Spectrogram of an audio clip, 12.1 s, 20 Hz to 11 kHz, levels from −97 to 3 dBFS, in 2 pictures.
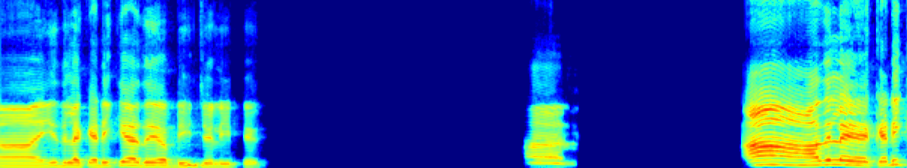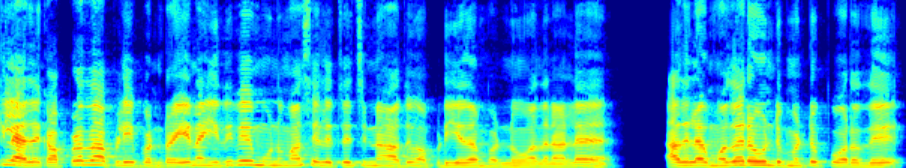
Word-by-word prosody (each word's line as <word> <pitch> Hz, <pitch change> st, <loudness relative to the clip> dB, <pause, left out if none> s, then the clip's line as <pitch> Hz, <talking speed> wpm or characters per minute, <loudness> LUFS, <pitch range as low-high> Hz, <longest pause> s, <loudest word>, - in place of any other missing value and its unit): அ, -, -, -2 dB, 0.4 s
இதில 205 Hz, -1 st, 0 dB
கெடைக்காது, 215 Hz, +1 st, +1 dB
அப்பிடின்னு 195 Hz, +1 st, -7 dB
சொல்லிட்டு. 175 Hz, -1 st, -9 dB, 1.8 s
ஆ. 195 Hz, -2 st, -7 dB, 1.2 s
ஆ, -, -, +10 dB, 0.4 s
அதில 290 Hz, +2 st, +4 dB, 0.2 s
கெடைக்கல. 275 Hz, +3 st, +1 dB
அதுக்கப்புறம் 225 Hz, +4 st, -2 dB
தான் 270 Hz, -, +3 dB
அப்ளை 235 Hz, -3 st, -3 dB
பண்றோம். 215 Hz, 0 st, -2 dB
ஏன்னா, 240 Hz, +1 st, +1 dB
இதுவே 250 Hz, +4 st, -2 dB
3 235 Hz, -1 st, -8 dB
மாசம் 235 Hz, +1 st, -4 dB
இழுத்துச்சுன்னா, 220 Hz, 0 st, -6 dB
அதுவும் 215 Hz, +1 st, -7 dB
அப்பிடியேதான் 200 Hz, 0 st, -4 dB
பண்ணும். 185 Hz, -1 st, -8 dB
அதனால, 180 Hz, +2 st, -5 dB, 0.7 s
அதில 225 Hz, +1 st, +2 dB
மொத 230 Hz, +3 st, +1 dB
ரவுண்டு 250 Hz, -1 st, +1 dB
மட்டும் 235 Hz, +1 st, -6 dB
போறது. 200 Hz, -1 st, -3 dB
220 Hz, 135 wpm, -19 LUFS, 200-235 Hz, 1.8 s, ஆ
